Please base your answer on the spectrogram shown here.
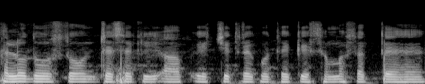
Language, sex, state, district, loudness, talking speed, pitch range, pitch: Hindi, male, Uttarakhand, Tehri Garhwal, -18 LUFS, 185 wpm, 120-130 Hz, 125 Hz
